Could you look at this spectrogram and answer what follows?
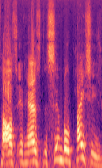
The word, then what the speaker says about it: Pisces: I'd say Pisces, which is the proper pronunciation, but most people cringe.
